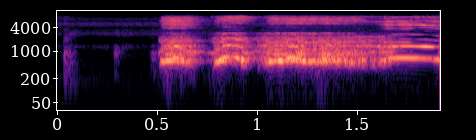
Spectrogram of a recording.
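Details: Rooster in the morning giving a loud crow that starts sharply, breaks briefly, then holds a long steady harmonic note for over a second, with near silence before it.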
